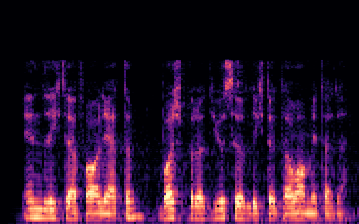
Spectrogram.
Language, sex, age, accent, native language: Uzbek, male, 18-24, Toshkent shahri, Uzbek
